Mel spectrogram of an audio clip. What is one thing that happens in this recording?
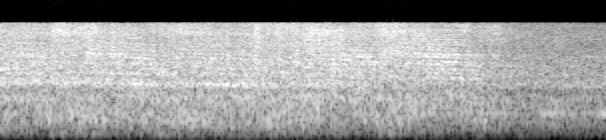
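A freight train rumbles past over the rails.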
